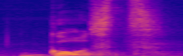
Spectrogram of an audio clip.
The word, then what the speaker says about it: ghost: okay so we have ghost ghost you can see that this H here is equally eliminated we have g o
